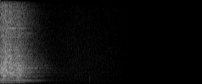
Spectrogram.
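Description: A single sharp metallic clang that rings briefly and dies away within about half a second, as a steel camshaft is set down onto the engine parts; then silence.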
